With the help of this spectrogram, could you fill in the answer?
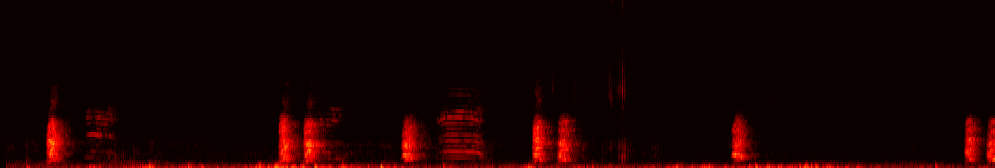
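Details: Saanen goat being fed dried seaweed, bleating in loud, wavering bursts roughly every one to three seconds, some calls long with a quavering tremble, over low rustling and handling noise.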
